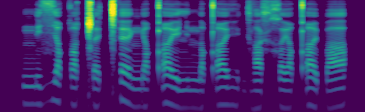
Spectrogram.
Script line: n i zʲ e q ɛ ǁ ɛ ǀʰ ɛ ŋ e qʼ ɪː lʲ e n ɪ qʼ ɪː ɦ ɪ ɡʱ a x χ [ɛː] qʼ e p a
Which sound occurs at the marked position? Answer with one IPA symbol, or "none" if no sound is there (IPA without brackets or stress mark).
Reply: ɪː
